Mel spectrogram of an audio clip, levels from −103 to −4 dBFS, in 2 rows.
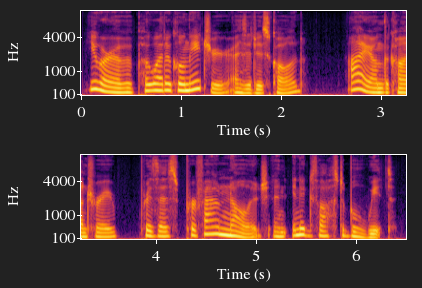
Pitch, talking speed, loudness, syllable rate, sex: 195 Hz, 175 wpm, -15 LUFS, 6.4 syllables/s, female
